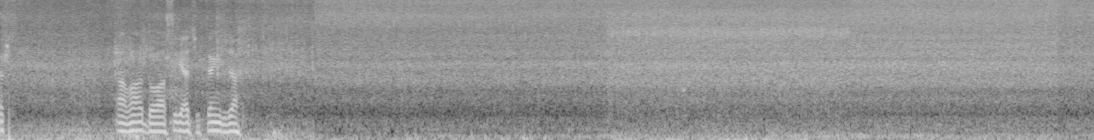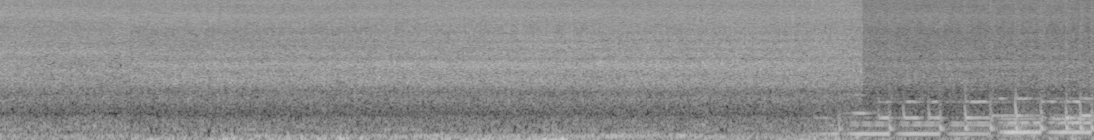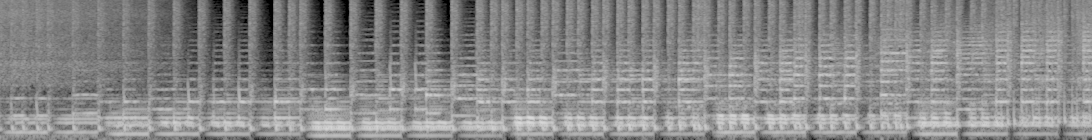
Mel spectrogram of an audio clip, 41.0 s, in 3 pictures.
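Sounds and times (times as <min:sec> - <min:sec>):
waterfall splashing on rocks: 0:00.0 - 0:28.5.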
